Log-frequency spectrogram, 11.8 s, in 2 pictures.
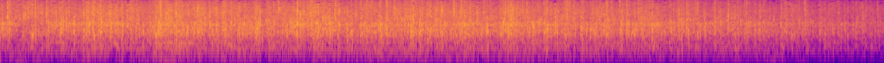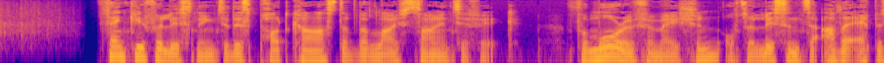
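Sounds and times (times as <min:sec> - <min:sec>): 
audience applause at Sage Gateshead's Free Thinking Festival: 0:00.0 - 0:06.5
speech: 0:06.6 - 0:11.7.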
